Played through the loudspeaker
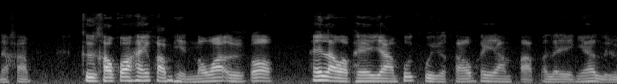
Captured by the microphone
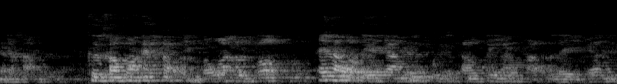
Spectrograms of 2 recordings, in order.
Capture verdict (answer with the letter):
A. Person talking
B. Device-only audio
B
